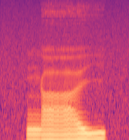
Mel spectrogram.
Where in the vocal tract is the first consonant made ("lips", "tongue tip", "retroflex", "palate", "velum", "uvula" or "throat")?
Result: velum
